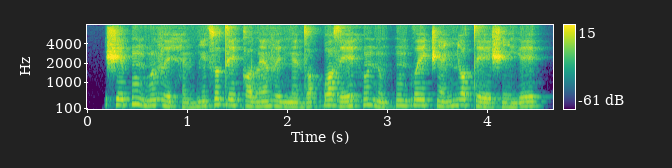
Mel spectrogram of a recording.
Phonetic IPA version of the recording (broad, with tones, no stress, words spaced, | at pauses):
ʃe˧pũ˦˨ ɡʷɛ̃˦ ve˨hɛ̃˨ ɡ͡bĩ˧so˦deː˧ ɡɔ˨ lɛ̃˧ve˨ŋɛ̃˨dɔ˧ ɡ͡bɔ˦˨zeː˧hũ˦˨n ɾũ˧kʷɛ̃˦ ɡʷeː˦t͡ʃɛ̃˨˦ɲɔ˦teː˨ ʃĩ˨je˦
